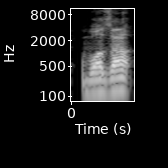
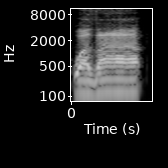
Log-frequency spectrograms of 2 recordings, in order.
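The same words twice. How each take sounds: First: It is read in a plain voice. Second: It is said as a Scary Movie impression.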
